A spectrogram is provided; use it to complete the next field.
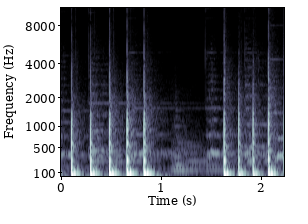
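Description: Knocking on a door: a quick run of five firm raps, a brief pause, then another run of five at the same brisk pace. No voices.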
